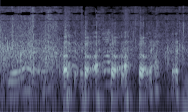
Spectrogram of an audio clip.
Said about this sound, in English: Oh, that's an extended applause. Thank you. Extended. Wow.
